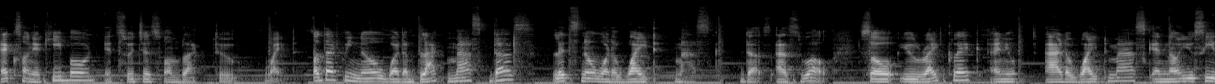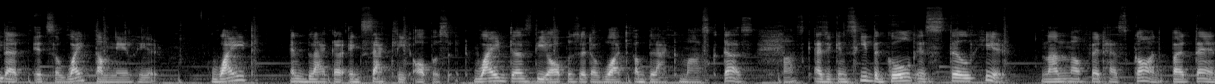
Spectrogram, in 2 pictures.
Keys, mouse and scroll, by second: 1.1 x, 2.8 x, 3.1-4.2 alt+drag, 8.8 right click, 10.1 click.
